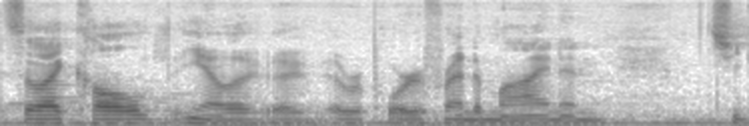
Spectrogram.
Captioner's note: none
